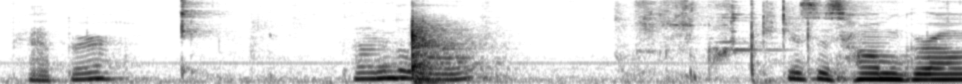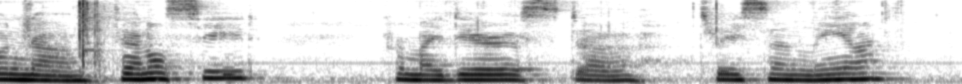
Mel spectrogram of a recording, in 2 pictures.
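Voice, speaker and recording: Noticeable background noise sits behind a woman's voice. She moves at a fairly slow pace, with long, frequent pauses. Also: medium pitch for a woman, ordinary pitch variation. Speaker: cooking channel host. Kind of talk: cooking tutorial.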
